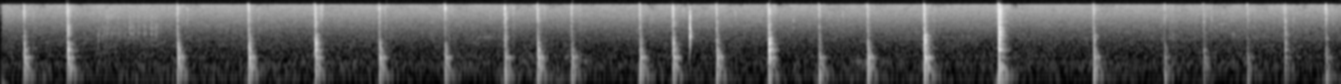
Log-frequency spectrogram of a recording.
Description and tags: Tapping, Wall, A
Several taps and hits with a finger on a wall.
An example of how you might credit is by putting this in the description/credits:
